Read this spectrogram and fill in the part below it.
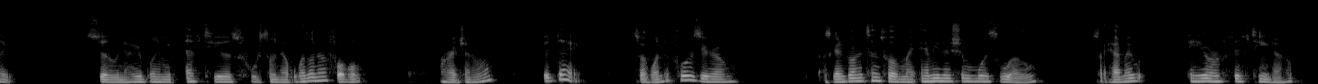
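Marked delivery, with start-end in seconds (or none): none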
